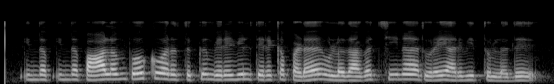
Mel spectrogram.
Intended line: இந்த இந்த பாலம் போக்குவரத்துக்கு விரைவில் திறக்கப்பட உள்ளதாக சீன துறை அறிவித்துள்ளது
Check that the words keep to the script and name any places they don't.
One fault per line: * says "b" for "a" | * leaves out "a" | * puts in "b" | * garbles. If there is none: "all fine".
all fine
